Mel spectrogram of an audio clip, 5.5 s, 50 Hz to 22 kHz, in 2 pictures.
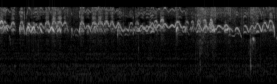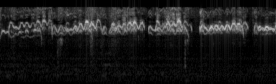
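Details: Common swifts back from migration on 9 May give a continuous shrill, buzzy trill, very high and unbroken, with slight wavers in pitch and a few faint ticking clicks beneath.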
